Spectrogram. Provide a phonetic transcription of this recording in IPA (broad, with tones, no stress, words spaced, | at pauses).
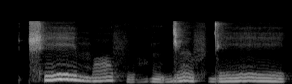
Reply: ʈ͡ʂʰeː˧˥˧ mɔː˧˥fwɔ̤˩˧˩ŋ ɟəː˧˥˧fdeː˧˥˧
